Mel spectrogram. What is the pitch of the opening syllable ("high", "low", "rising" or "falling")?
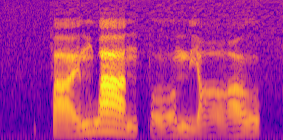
rising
